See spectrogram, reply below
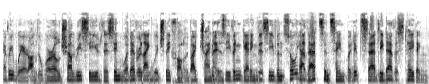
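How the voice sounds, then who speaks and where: A man's voice: mid-range voice, fairly quick, hardly any pauses, a little mellow, no room sound. A man reading a scripted emergency broadcast in a solemn manner. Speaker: emergency broadcast announcer in a fictional scenario. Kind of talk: scripted emergency alert narration. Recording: dull, muffled lo-fi audio.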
